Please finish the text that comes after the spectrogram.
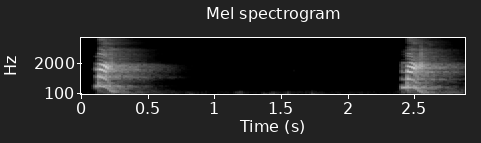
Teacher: Finally, the fourth tone, it's sharp and falling.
